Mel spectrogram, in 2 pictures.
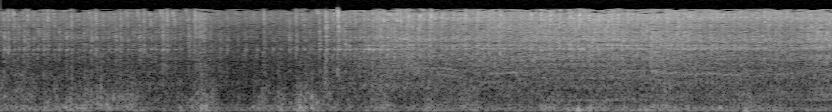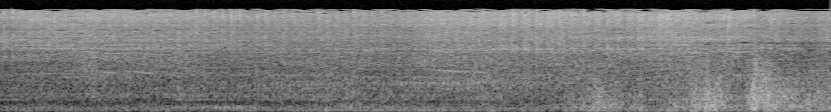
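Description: Ural sidecar motorcycle's flat-twin engine running as it spins donuts in snow, getting much louder near the end as the bike swings close.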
